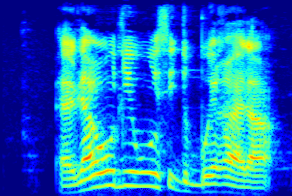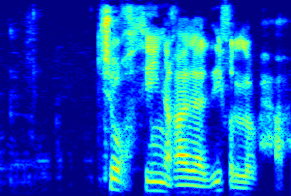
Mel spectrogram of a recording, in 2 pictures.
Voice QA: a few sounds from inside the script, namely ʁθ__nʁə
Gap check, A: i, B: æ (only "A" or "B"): A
